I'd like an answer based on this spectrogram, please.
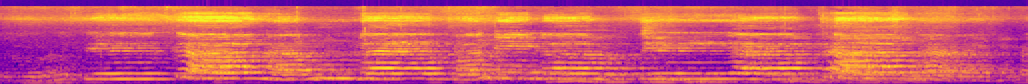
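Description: Unaccompanied voice singing a Nùng folk song, long held notes that bend slightly in pitch, with short breaks between phrases.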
